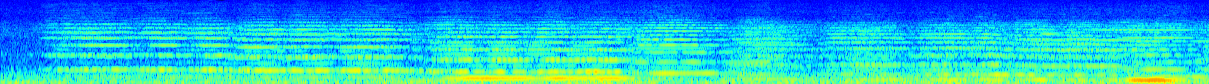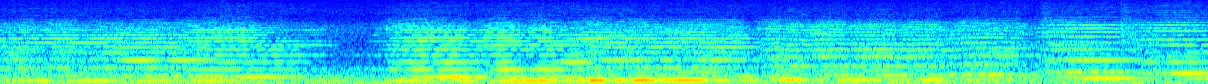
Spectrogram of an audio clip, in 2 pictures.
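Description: Amateur string ensemble of violins, cellos and double basses playing a piece, starting together right at the outset, with a bowed melody over sustained low notes.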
